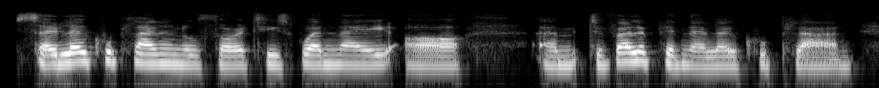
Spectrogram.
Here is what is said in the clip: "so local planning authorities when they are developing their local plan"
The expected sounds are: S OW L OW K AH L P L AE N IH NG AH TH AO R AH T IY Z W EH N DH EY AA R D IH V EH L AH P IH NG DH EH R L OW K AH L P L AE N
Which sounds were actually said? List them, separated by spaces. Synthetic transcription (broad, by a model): S OW L OW K AH L P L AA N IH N AH TH AO R AH T IY Z W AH N DH EY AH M D IH V EH L AH P IH NG DH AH L OW K AH L P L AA N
